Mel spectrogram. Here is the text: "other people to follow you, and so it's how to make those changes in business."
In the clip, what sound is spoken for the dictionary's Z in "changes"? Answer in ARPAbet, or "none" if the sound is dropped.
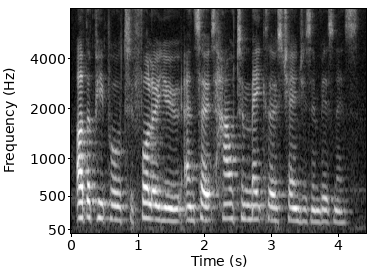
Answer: Z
